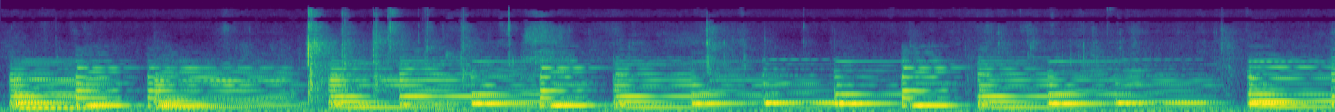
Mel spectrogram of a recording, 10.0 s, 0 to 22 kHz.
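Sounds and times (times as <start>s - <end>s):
grand piano played slowly: 0.0s - 10.0s.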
